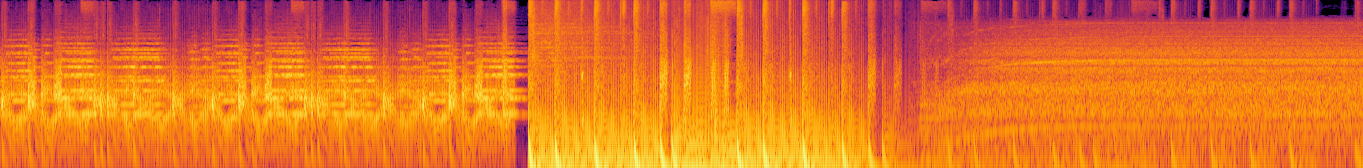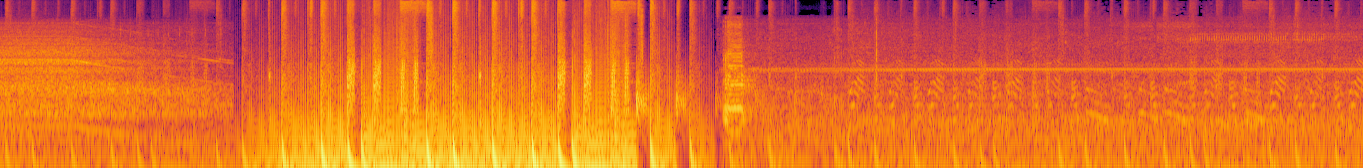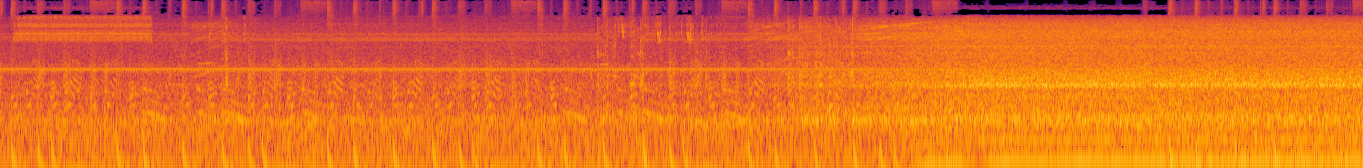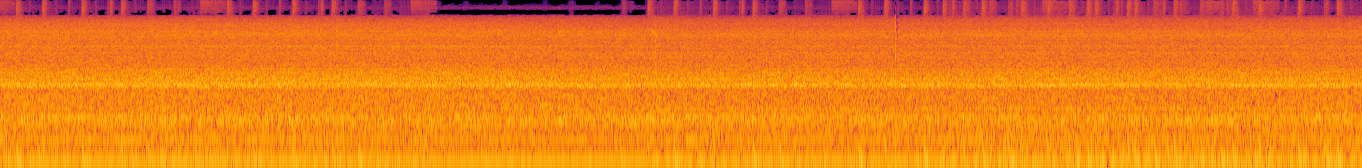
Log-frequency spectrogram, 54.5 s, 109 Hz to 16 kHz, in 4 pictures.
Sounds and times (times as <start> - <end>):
Music: 0.0 - 46.4, 47.3 - 54.5
Cacophony: 22.0 - 37.1.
